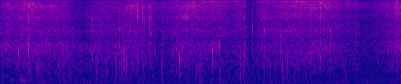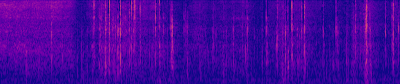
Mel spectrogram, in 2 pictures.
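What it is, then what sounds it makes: Nylon tripod bag scratched and tapped. Long nails scratch quickly across a black nylon tripod bag lying flat with the tripod inside, making a steady, bright, crinkly rustle. After a brief dip, the scratching gives way to a run of sharp, quick taps on the fabric, each dying away almost instantly.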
